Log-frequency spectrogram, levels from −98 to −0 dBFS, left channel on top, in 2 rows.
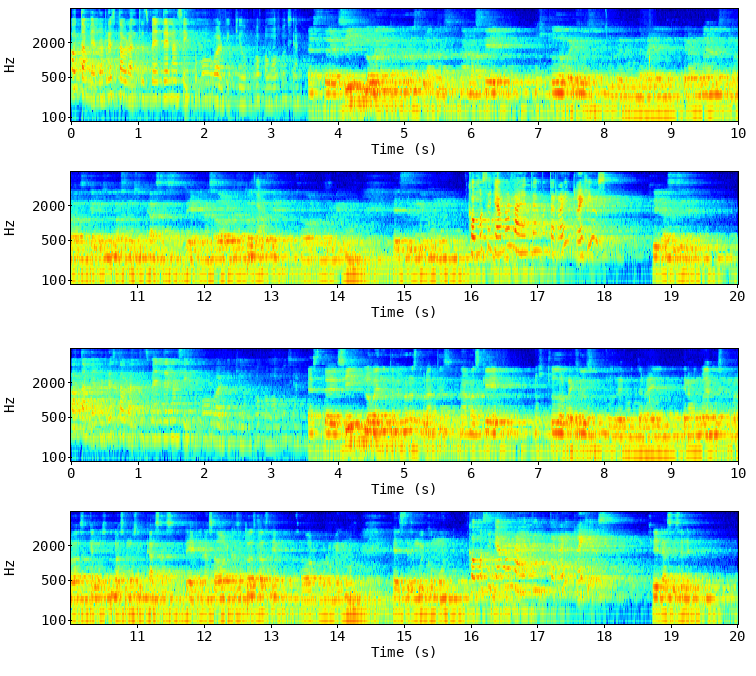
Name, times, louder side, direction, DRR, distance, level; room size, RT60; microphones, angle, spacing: voice 1, 0.0-3.4 12.8-12.9 16.0-18.0, left 4 dB, 75° left, 7 dB, 0.5 m, -29 dB
voice 2, 3.6-6.5 6.9-13.2 13.5-15.7 16.3-16.4 18.7-19.3, right 1 dB, 50° right, 1 dB, 0.8 m, -28 dB
7.6 x 7.3 x 3.5 m, 3.0 s
head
